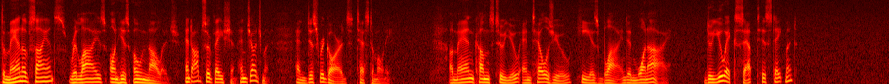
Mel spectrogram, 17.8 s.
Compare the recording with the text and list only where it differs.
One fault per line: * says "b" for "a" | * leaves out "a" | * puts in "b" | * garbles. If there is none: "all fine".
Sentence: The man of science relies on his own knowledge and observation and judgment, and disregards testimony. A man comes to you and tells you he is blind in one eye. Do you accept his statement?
all fine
